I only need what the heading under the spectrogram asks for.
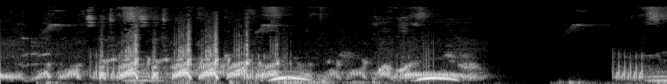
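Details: Imperial pigeon calling as a lure for hunters waiting in a hide: rapid buzzy harmonic notes at first, then two deep, rounded, arching coos about one and a half seconds apart, then near silence and faint noise.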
